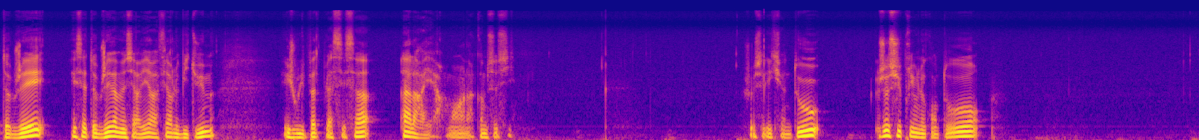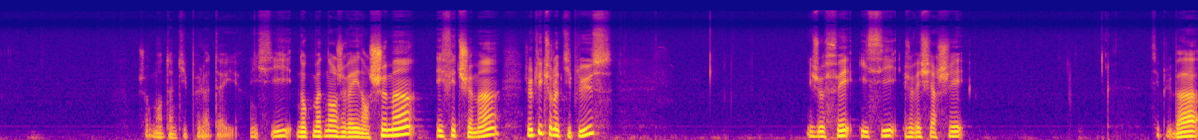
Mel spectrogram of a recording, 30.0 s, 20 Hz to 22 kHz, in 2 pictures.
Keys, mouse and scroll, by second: 0.5-1.5 drag, 2.5 F7, 3.0 click, 3.6 F1, 5.6 click, 6.7 click, 7.6-8.6 drag, 9.2-10.2 drag, 12.5 shift+click, 13.2 shift+click, 13.6 shift+click, 16.5 click, 17.3 click, 18.5 click, 20.1 click, 21.1 click, 22.3 click, 23.6 click, 26.9-28.3 drag, 28.8 click.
